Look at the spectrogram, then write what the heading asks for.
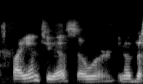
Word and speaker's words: Cyentia: You know, if you cyberize it with a CY instead of SC, you get Scientia.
